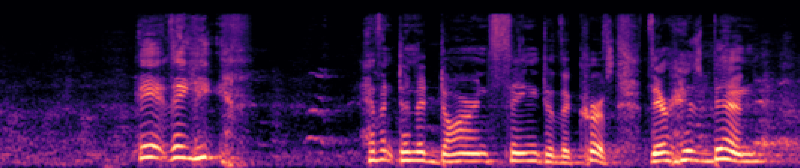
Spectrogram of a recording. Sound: laughter; laughter

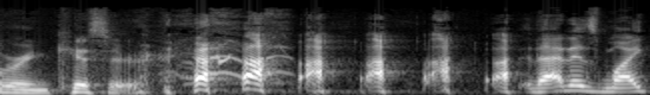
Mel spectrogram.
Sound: laughs

